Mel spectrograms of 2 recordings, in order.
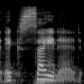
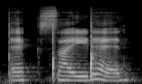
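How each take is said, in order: First: Said in the usual way. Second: Excited split into three separate beats, ex-cit-ed; clapped-out syllables. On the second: Shown as a demonstration. Teacher clapping out syllables for students, excited in separate beats. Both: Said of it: "If you clap out the syllables".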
